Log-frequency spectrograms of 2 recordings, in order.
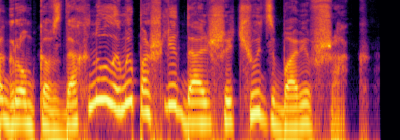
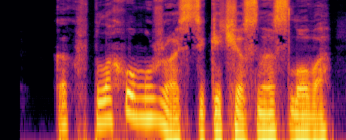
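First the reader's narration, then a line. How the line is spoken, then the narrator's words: Mumbled. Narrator (Russian): пробормотал Алекс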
